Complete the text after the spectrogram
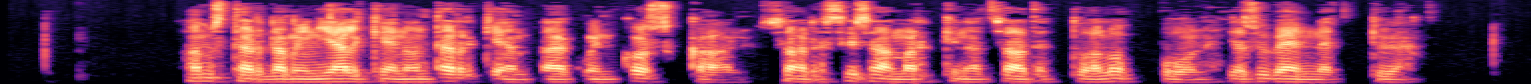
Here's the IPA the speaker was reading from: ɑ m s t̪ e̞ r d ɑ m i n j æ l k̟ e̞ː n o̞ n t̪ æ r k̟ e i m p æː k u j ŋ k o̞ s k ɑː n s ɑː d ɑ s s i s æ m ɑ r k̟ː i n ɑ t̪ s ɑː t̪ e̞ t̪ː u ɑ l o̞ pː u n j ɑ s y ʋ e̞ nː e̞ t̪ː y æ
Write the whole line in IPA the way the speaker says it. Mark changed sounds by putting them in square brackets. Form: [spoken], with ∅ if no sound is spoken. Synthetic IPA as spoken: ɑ m s t̪ e̞ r d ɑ m i n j æ l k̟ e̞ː n o̞ n t̪ æ r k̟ e [æ] m p æː k u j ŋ k o̞ s k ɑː n s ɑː d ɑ s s i s æ m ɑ r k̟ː i n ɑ t̪ s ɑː t̪ e̞ t̪ː u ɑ l o̞ pː [uː] n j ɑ s y ʋ e̞ nː e̞ t̪ː y æ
